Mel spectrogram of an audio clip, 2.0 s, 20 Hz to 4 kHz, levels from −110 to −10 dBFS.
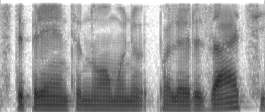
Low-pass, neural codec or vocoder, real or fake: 3.6 kHz; none; real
